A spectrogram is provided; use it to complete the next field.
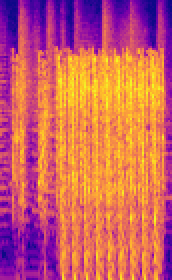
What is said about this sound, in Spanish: Arrancamos a los tiros en las cosas raras.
